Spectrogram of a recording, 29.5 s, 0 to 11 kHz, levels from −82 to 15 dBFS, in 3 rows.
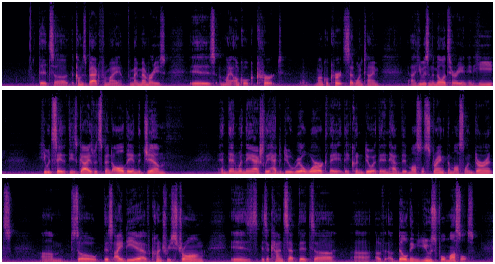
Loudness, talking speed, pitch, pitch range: -27 LUFS, 175 wpm, 90 Hz, 80-110 Hz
